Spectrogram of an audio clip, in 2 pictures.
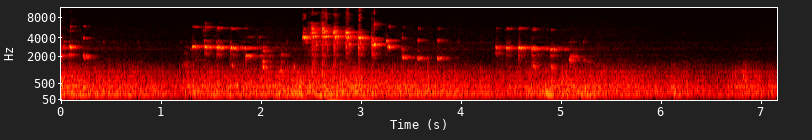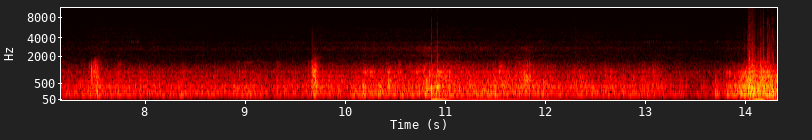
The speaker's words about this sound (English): Right, so that was all eagle.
